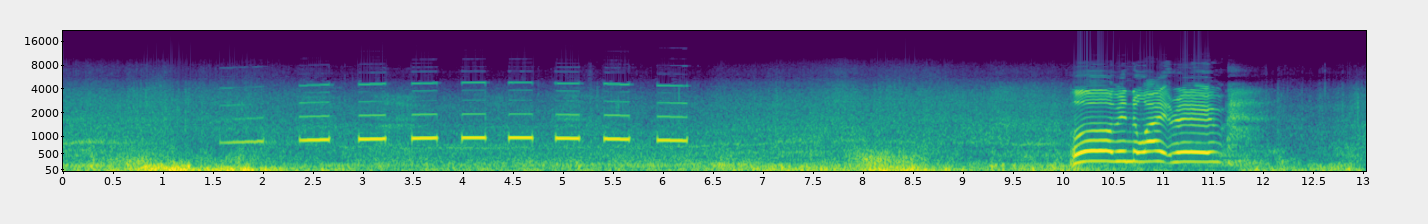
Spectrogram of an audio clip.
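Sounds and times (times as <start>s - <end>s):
wind on microphone: 0.0s - 10.8s, 11.7s - 13.0s
variometer beeping: 1.6s - 6.3s.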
